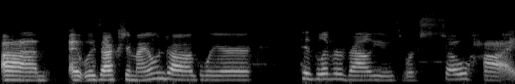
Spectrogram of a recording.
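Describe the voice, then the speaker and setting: A woman speaks with fairly even intonation. Her pitch is fairly high. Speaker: pet food writer and advocate. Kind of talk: interview. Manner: fast.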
